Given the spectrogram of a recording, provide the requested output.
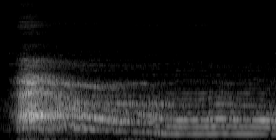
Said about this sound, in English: Okay. And all of you hear a barking.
